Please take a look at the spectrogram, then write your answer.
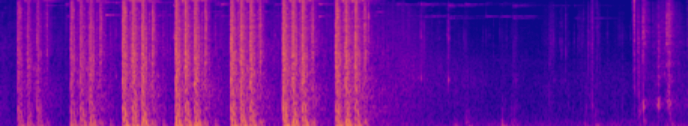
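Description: FAMAS burst fire in Call of Duty Modern Warfare III: seven loud, evenly spaced shots cracking in quick succession, then trailing off into faint echoes and scattered distant pops.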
